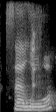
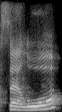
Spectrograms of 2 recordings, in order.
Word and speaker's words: село: слова є ненаголошена е можна деякі можливо учні або люди при вимові інколи можна сказати село говорять так відчувають тобто замість е ставлять и як же перевірити е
